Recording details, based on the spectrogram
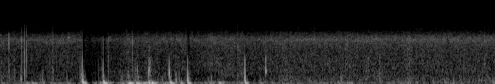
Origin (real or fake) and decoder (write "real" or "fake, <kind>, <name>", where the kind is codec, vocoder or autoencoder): real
